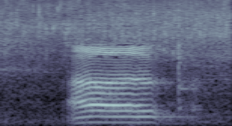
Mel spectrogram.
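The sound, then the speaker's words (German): Apple slices fry in a pan in a mix of oil and margarine, making a steady sizzling hiss with a brief, louder tonal burst in the middle. “Wir drehen es erstens mal regelmäßig um. Wir backen das jetzt mal goldgelb raus. Und wir haben eine Mischung aus Öl und Margarine.”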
